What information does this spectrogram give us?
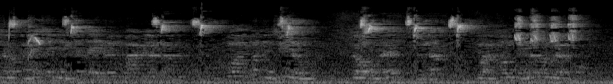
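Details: Olive-backed sunbird masteran song: separate sharp, high chirps spaced roughly every half second, each a quick downslurred note, ending in a quicker cluster of buzzy chips, with soft background hum.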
